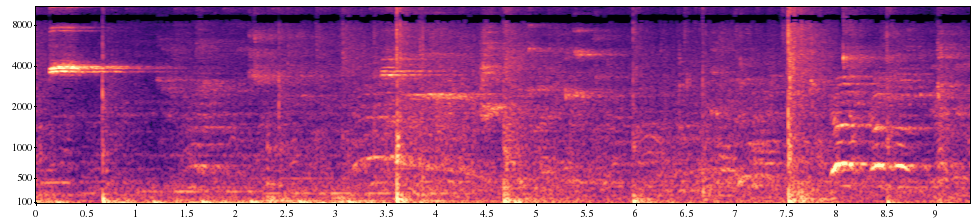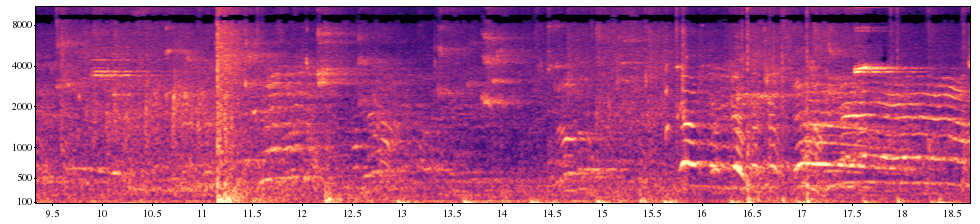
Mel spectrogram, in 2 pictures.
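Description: Young men and women shout and call to each other.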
